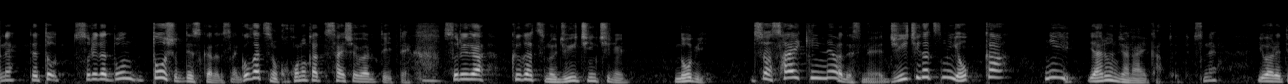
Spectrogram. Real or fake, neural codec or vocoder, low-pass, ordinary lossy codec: fake; codec, 16 kHz, 4 kbps, X-Codec, WavLM features, trained on Multilingual LibriSpeech; 7.2 kHz; none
